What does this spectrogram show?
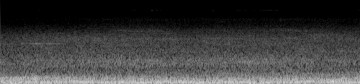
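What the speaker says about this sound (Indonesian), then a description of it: "pemandangan macet krodit gini" Congested evening traffic on a road in Bali: a steady, dense roar of engines and tires, continuous and fairly loud throughout, with no distinct single vehicle standing out.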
